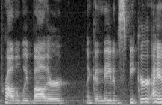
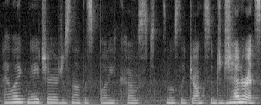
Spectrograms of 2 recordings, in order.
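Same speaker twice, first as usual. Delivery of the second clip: mock Australian accent; 3 semitones lower, 7 dB quieter than usual. Streamer mocking an Australian character's accent, soft mock Aussie. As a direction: parrot the Australian accent back, half under breath. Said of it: "I can't help but continuously mock the Aussiness".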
